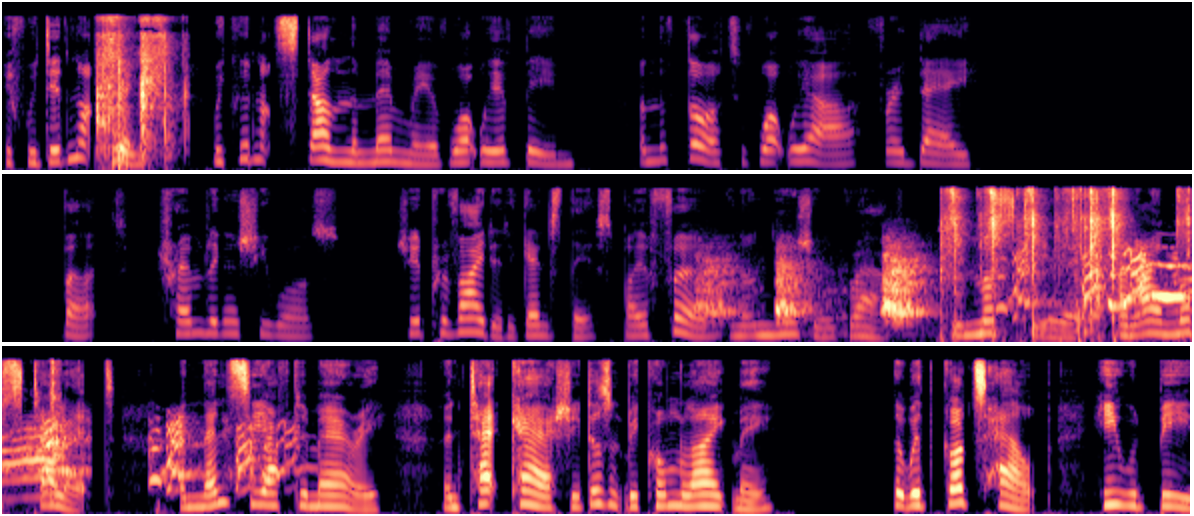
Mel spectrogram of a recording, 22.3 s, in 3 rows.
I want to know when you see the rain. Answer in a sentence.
You can't hear the rain here.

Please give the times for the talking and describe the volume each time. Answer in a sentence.
You can hear the talking from 0.0 to 6.0 s, getting quieter; from 7.8 to 19.7 s, getting louder; and briefly from 20.4 to 22.2 s.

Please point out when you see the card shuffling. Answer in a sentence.
You can hear the card shuffling from 0.6 to 1.2 s and from 13.3 to 15.2 s.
